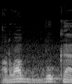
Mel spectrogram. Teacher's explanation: ba-nya ada tasydidnya ya, maka ditekan dulu baru dilepaskan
